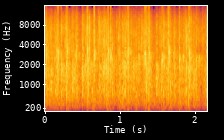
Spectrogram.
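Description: A crowd applauds steadily to thank the panelists at an Atlantic Council evening panel event, many hands clapping at once in a dense, loud, continuous patter with sharp individual claps popping out of the wash, and no one speaking over it.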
